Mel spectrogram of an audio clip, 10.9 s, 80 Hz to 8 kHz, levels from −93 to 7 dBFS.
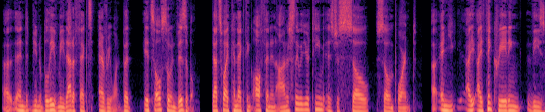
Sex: male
